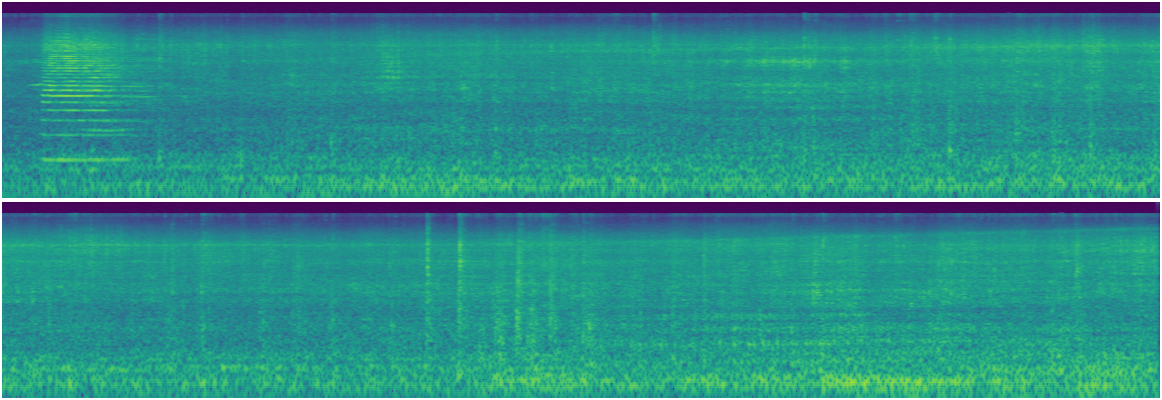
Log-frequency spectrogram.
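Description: A train horn sounds once for about a second near the start, then the steady running noise of the train's wheels on the rails, heard from aboard the moving train.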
